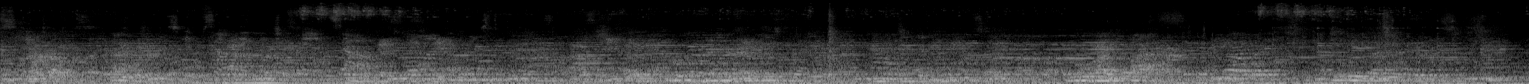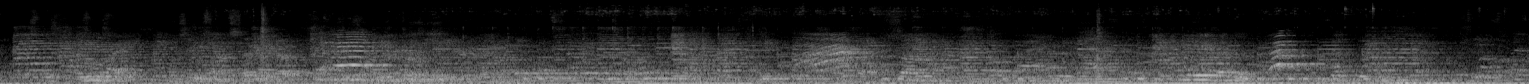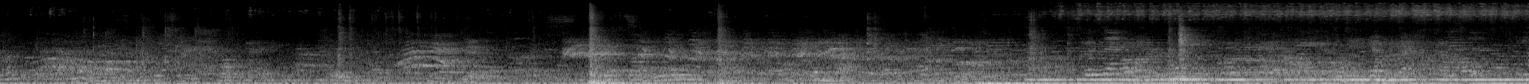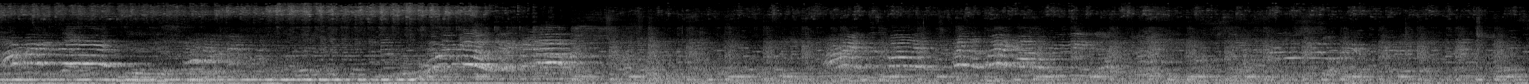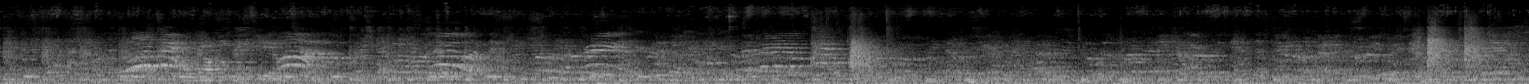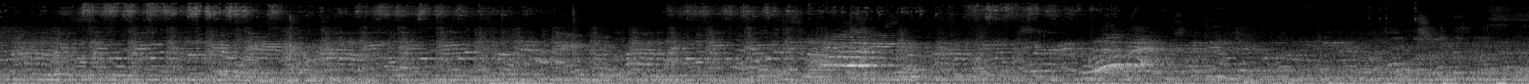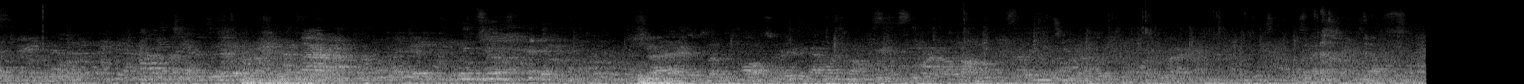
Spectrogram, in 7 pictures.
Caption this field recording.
eavesdropping from the renaissance court on a senior citizen belly dancing class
